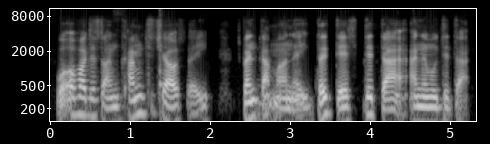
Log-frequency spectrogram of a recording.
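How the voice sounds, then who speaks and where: A man's voice: fairly low pitch, expressive, normal speed, dry recording, muffled recording. A man on a football podcast panel, telling stories and reminiscing about past matches. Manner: reminiscing, storytelling. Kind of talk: casual football chat.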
